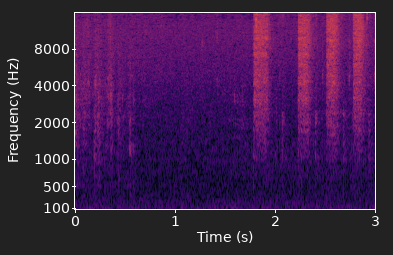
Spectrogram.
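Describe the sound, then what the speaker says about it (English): Goddess Glow fixing spray misted from a pump sprayer in a few short, crisp hissing bursts, close by, with no talking. "I'm going to put this on. Goddess Glow Fixing Spray."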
